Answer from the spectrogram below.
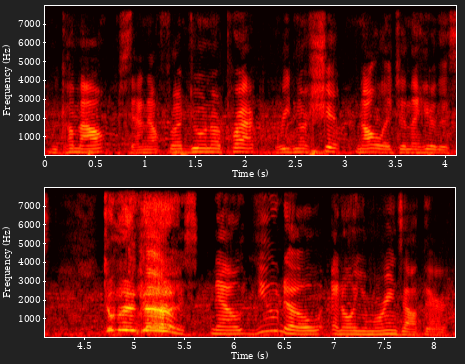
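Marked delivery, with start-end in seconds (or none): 4.7-5.6 high, loud drill-instructor call; sharp imitation of a drill instructor's yell. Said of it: "you know your drill instructor's voice".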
